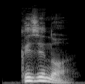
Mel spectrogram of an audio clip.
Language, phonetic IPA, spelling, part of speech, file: Russian, [kəzʲɪˈno], казино, noun, Ru-казино.ogg
- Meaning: casino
